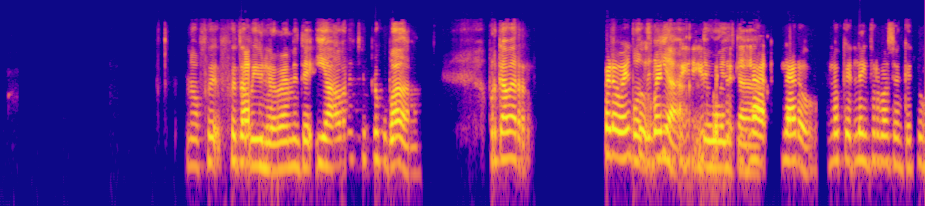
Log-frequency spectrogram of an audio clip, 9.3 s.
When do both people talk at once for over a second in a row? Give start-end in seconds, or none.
6.3-7.6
